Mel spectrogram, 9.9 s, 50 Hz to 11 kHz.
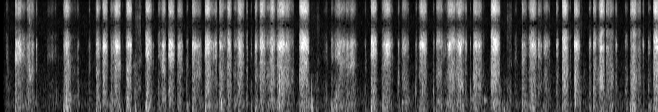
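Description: Graphite tip of a sharpened wooden Staedtler Lumograph 8B pencil, held in the fingers, writes by hand on a flat sheet of lined drawing-paper notebook resting on a solid surface. Quick, continuous scratching strokes come in bursts with short pauses between them. The sound is bright and hissy, almost entirely high-pitched with almost no low end.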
